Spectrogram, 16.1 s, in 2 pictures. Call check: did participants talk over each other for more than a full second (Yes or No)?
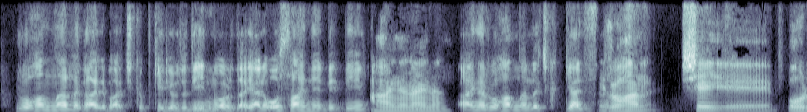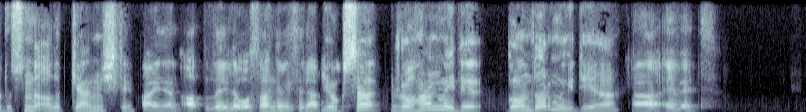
No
